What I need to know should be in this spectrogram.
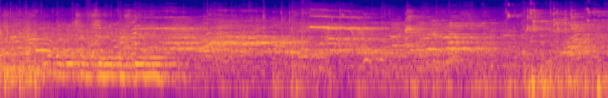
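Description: A crowd of spectators shouts and chants in a large echoing hall.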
